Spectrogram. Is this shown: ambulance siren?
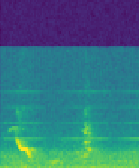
no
